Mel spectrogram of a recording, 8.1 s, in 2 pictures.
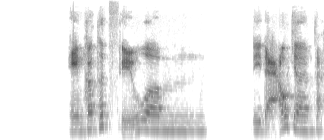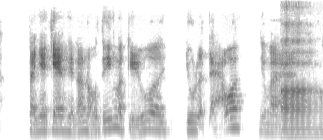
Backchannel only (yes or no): yes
